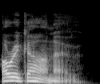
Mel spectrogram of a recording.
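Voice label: "oregano", British English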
